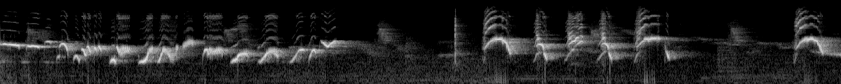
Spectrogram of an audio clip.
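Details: Forest-style song of a white-rumped shama: a dense chain of loud slurred whistles and rolling notes, then a pause followed by spaced, arching high whistles with sharp clicks, repeated at irregular intervals.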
